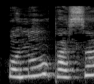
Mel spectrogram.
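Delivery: high, loud cry of dismay; alarmed yell. A narrator's reading. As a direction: yell in storybook panic. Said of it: "hurla Lou".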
